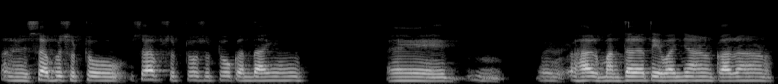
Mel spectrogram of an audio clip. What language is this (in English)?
Sindhi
